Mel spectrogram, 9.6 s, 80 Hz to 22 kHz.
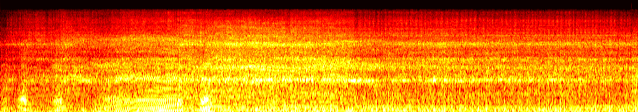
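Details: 80cc motorized bicycle after broken-axle repair, re-laced trued wheel, new idler pulley on chain tensioner and stripped bolt fixed: high, fairly even buzz with no knocks or rattles; runs cleanly and holds steady.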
